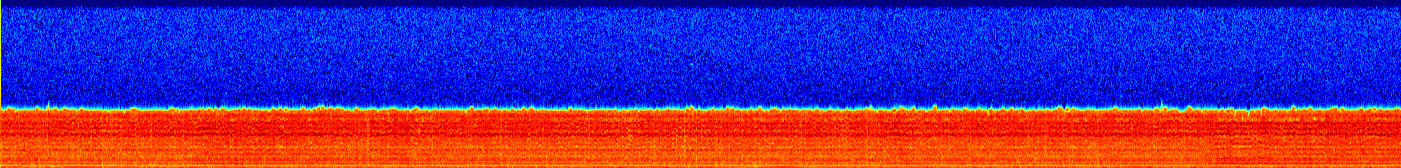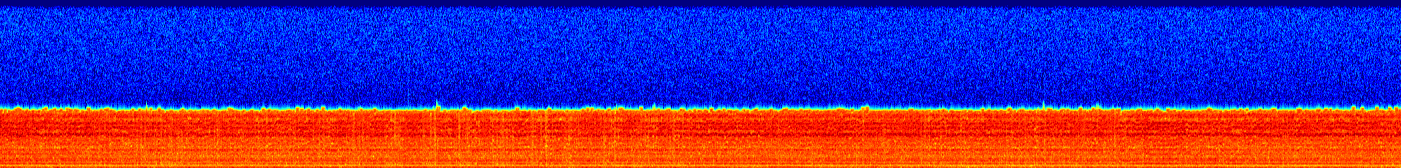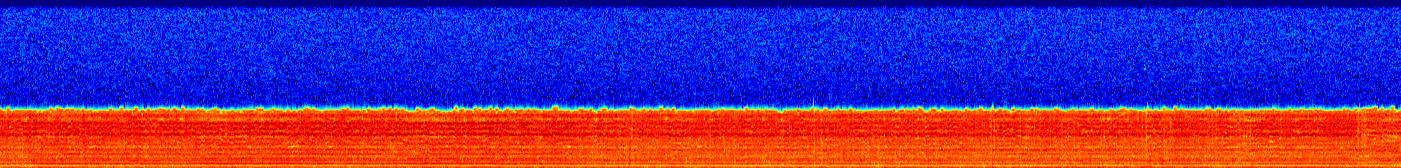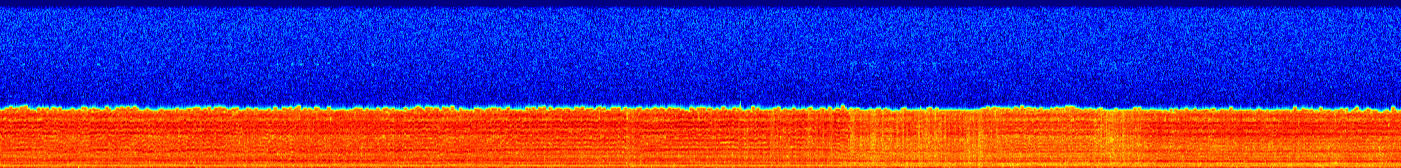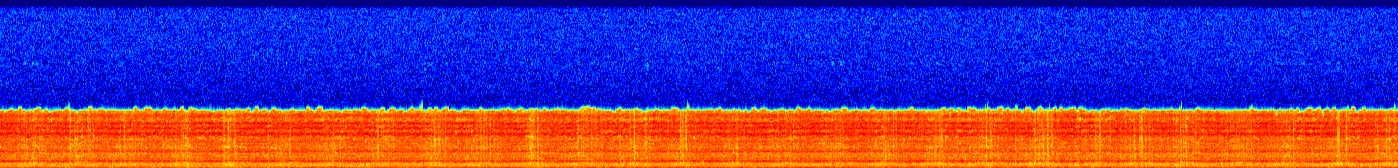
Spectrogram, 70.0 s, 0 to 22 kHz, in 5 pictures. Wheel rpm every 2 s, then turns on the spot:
160, 160, 160, 160, 160, 160, 160, 160, 160, 160, 160, 160, 160, 160, 160, 160, 160, 160, 160, 160, 160, 160, 160, 160, 160, 130, 110, 120, 110, 120, 110, 110, 110, 120, 110.
none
